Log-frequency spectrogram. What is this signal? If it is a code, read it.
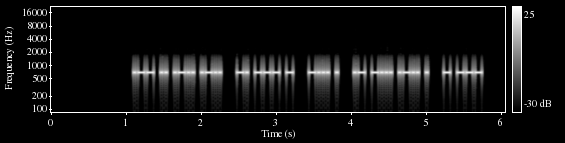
Morse code, heard as a keyed tone, about 40 wpm, 700 Hz. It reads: WILL NOT BE ABLE TO
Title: Sets of 5 Words 40wpm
